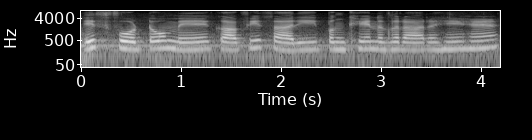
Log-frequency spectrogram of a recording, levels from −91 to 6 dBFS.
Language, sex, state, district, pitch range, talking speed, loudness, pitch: Hindi, female, Haryana, Rohtak, 210-235 Hz, 145 wpm, -17 LUFS, 220 Hz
